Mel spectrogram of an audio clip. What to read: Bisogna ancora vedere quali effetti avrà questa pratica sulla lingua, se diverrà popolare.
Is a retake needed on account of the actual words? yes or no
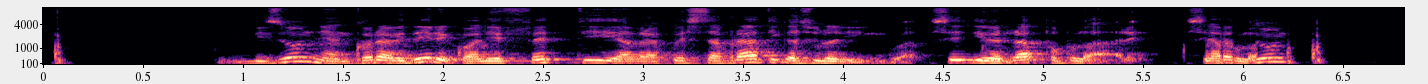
yes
